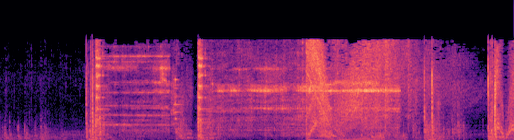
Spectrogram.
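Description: A skateboard grinds and scrapes along a metal rail.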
